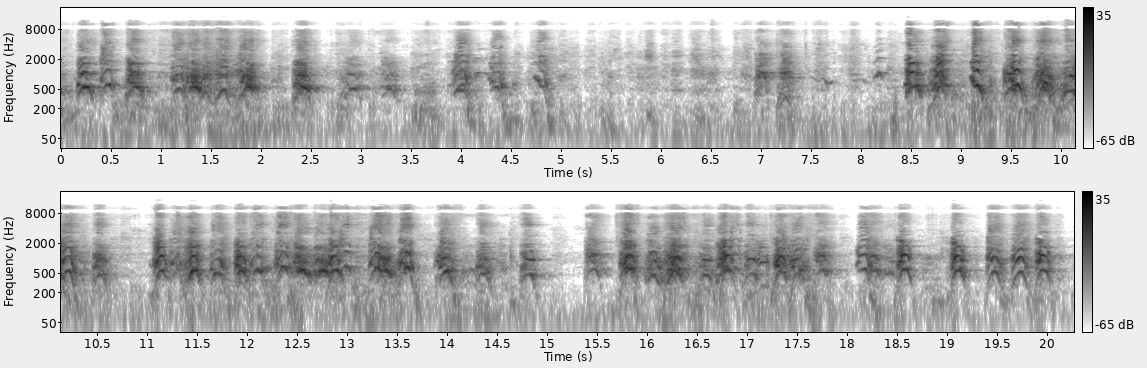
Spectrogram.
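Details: Yard scuffle among a brindle Presa Canario bitch, a Rottweiler called Pirate and a Staffordshire terrier. Scattered quieter barks give way to dense, loud volleys of rapid barking, with short pauses between bursts.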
